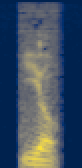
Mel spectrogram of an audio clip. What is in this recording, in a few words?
"you5", Chinese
